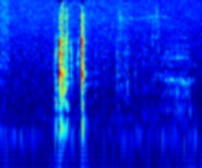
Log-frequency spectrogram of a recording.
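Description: Two short, sharp clicks close together about half a second in, over quiet room tone.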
